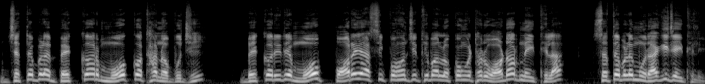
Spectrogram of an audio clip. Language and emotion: Odia, angry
